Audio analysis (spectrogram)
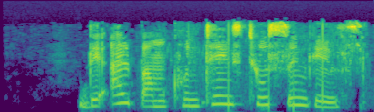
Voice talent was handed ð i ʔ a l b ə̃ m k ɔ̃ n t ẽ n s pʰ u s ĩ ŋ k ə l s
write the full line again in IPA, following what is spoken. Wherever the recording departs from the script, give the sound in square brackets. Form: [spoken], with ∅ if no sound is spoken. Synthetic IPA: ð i ʔ a l b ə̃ m [kʰ] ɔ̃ n [tʰ] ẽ n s [tʰ] u s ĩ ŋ [ɡ] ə l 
